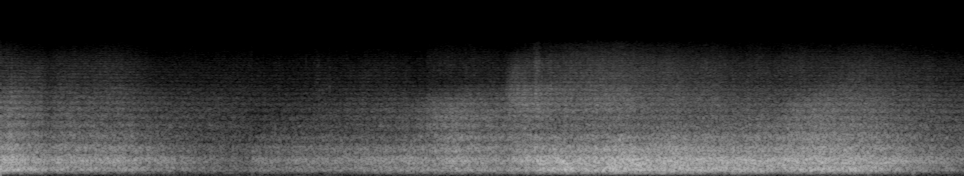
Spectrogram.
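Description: Steady roar of ocean surf with no voices, the broad wash of waves swelling louder midway, holding, then easing off slightly toward the end.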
